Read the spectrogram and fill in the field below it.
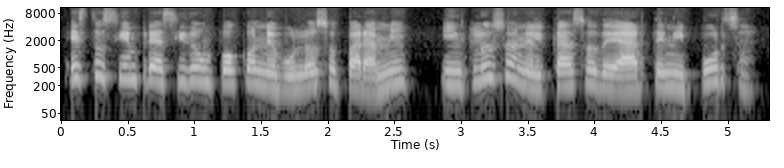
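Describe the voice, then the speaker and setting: A woman's voice: mid-range voice, expressive, moderate pace, a little mellow, natural voice. A woman voicing a curious, earnest man who asks questions with wry humor in a read-aloud spiritual book. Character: earnest middle-aged man, the curious narrator.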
